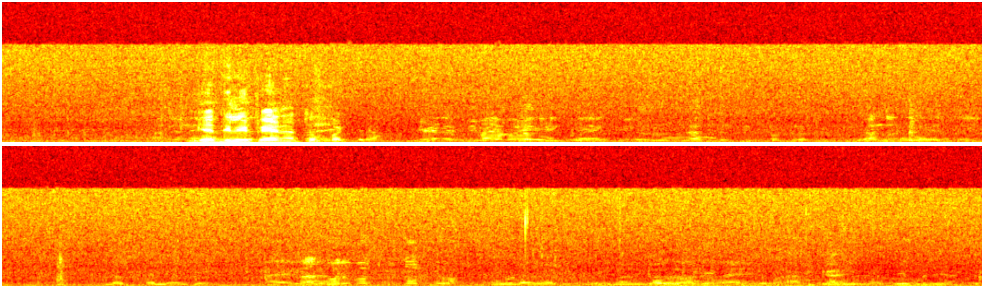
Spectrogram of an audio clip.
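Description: Men talk quietly nearby.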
